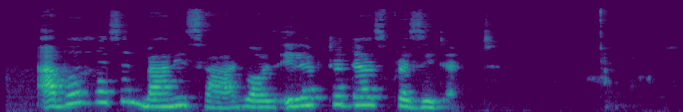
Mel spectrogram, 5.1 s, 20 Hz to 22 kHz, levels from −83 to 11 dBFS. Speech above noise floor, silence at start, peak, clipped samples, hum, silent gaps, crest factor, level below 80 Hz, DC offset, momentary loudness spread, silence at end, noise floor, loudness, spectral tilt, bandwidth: 56 dB; 0.3 s; -4 dBFS; under 0.1%; none; none; 20 dB; -70 dBFS; under 0.1%; 7 LU; 1.45 s; -78 dBFS; -23 LUFS; -5.5 dB/octave; 16 kHz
